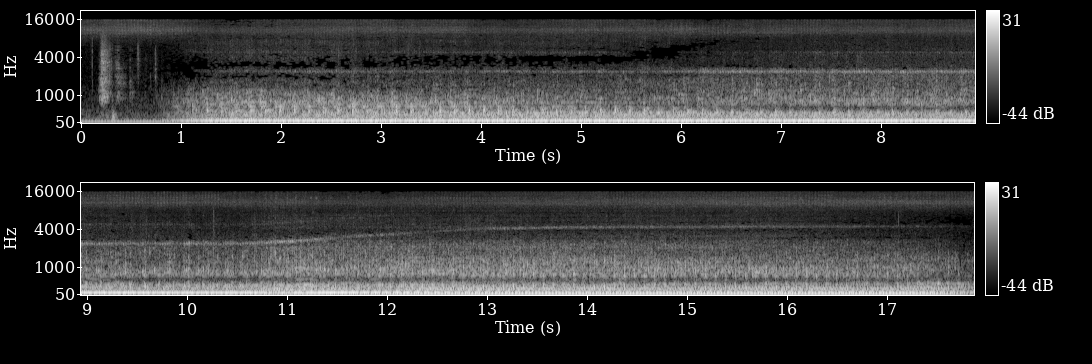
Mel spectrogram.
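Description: Boat outboard motor running at speed, with a steady drone and a whine. About eleven seconds in the whine climbs in pitch as the engine speeds up, then holds. The sound starts suddenly about a second in and stops suddenly just before the end.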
